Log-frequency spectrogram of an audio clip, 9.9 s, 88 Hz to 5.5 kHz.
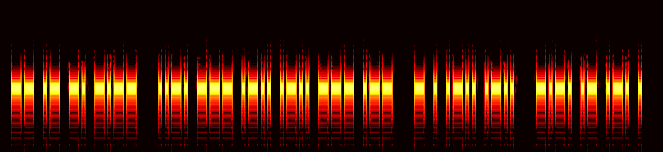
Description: Morse code, heard as a keyed tone, about 25 wpm, 500 Hz. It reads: MANY FOLLOW TELL CARE
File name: 632 words / 632 Words 25WPM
